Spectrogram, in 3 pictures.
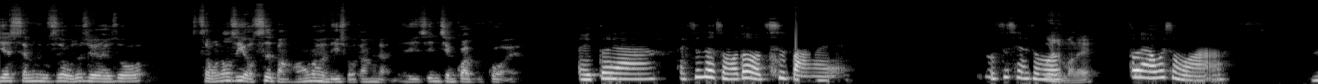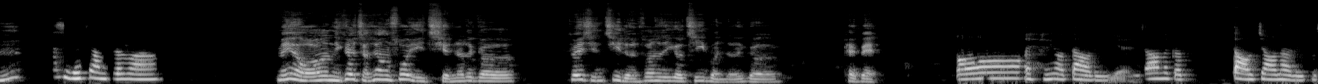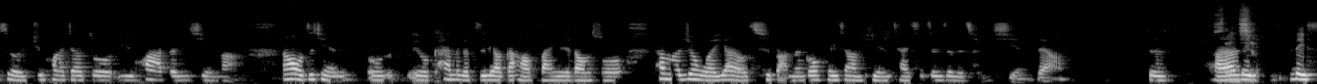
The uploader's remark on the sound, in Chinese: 換麥克風前的最後一集聲音可能還是有點不及格 請大家見諒。我們會持續慢慢改善錄音品質的。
